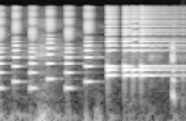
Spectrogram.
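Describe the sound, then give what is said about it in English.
A quick run of bright electronic beeps, pulsing rhythmically before settling into a longer sustained tone, with no voices. “Yes, beep, beep, beep, so... Beep, beep, beep.”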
